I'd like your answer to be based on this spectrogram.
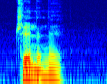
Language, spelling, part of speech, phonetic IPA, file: Polish, czynny, adjective, [ˈt͡ʃɨ̃nːɨ], Pl-czynny.ogg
